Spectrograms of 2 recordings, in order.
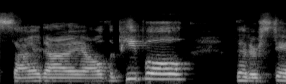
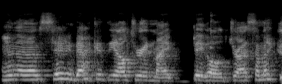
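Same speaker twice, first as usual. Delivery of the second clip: normal talking voice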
